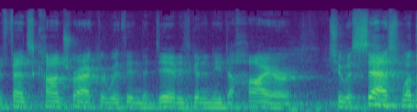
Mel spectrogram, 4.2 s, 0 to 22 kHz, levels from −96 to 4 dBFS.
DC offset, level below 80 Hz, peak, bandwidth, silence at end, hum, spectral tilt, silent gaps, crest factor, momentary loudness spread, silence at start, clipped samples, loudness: under 0.1%; -54 dBFS; -8 dBFS; 16 kHz; 0 s; none; -4.5 dB/octave; none; 22 dB; 12 LU; 0 s; under 0.1%; -29 LUFS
